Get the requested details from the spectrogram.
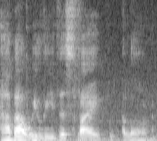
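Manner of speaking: low, hushed, leaning-in half-whisper. Narrating a game scene, voicing Merrick leaning over to a player; Merrick half-whispering. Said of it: "Merrick leans over and whispers to you".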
